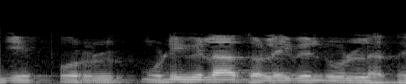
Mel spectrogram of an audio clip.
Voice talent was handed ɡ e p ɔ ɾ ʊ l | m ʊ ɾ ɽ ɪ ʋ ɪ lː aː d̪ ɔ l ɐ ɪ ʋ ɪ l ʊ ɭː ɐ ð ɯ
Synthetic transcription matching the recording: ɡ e p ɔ ɾ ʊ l | m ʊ ɽ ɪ ʋ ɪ l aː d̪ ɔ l ɐ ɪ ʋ ɪ l ʊ ɭː ɐ ð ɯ

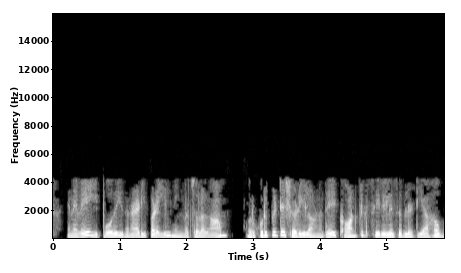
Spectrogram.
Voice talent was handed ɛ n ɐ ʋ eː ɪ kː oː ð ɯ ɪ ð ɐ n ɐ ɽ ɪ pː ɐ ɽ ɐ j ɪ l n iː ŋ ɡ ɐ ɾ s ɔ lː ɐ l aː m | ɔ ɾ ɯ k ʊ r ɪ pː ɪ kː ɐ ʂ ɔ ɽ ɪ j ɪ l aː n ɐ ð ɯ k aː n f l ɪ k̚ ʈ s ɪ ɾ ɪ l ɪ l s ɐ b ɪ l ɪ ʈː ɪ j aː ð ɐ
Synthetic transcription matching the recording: ɛ n ɐ ʋ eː ɪ pː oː ð ɯ ɪ ð ɐ n ɐ ɽ ɪ pː ɐ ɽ ɐ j ɪ l n iː ŋ ɡ ɐ ɭ s ɔ lː ɐ l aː m | ɔ ɾ ɯ k ʊ r ɪ pː ɪ ʈː ɐ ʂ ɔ ɽ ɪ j ɪ l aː n ɐ ð ɯ k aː n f l ɪ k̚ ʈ s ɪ ɾ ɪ l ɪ s ɐ b ɪ l ɪ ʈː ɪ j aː ɣ ɐ

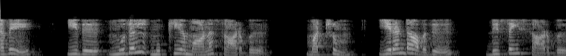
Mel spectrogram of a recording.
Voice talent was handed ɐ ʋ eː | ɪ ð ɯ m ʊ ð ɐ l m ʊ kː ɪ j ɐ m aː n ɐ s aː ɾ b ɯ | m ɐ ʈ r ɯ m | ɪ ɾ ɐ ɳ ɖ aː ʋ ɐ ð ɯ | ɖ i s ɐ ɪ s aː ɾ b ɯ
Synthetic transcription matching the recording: ɐ ʋ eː | ɪ ð ɯ m ʊ ð ɐ l m ʊ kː ɪ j ɐ m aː n ɐ s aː ɾ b ɯ | m ɐ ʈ r ɯ m | ɪ ɾ ɐ ɳ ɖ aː ʋ ɐ ð ɯ | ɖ ɪ s ɐ ɪ s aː ɾ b ɯ

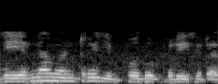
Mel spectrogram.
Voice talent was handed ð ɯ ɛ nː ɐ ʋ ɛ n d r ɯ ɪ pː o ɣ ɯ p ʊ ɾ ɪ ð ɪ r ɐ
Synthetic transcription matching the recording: ð ɯ ɛ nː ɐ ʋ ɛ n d r ɯ ɪ pː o ð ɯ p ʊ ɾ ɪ ɣ ɪ r ɐ

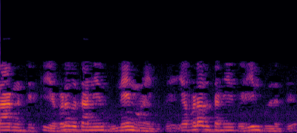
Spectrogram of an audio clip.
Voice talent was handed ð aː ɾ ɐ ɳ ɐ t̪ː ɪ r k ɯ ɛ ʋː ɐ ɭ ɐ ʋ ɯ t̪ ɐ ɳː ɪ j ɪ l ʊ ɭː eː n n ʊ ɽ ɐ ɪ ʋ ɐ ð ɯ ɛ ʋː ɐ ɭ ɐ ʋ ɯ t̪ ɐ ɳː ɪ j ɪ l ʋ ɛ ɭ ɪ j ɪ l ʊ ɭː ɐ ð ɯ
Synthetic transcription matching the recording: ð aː ɾ ɐ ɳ ɐ t̪ː ɪ r k ɯ ɛ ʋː ɐ ɭ ɐ ʋ ɯ t̪ ɐ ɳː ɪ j ɪ l ʊ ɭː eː n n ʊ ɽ ɐ ɪ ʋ ɐ ð ɯ ɛ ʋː ɐ ɭ ɐ ʋ ɯ t̪ ɐ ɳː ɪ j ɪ l ʋ ɛ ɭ ɪ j ɪ l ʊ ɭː ɐ ð ɯ

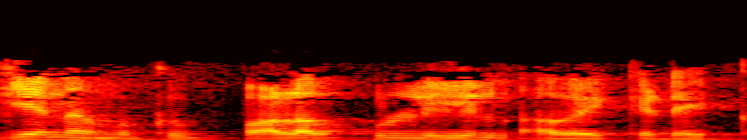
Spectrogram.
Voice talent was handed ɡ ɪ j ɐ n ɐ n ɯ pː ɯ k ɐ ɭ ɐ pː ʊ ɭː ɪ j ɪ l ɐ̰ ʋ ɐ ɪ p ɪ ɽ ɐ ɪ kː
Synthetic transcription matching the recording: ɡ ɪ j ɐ n ɐ m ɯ kː ɯ p ɐ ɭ ɐ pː ʊ ɭː ɪ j ɪ l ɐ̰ ʋ ɐ ɪ k ɪ ɽ ɐ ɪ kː

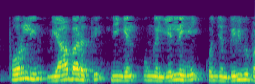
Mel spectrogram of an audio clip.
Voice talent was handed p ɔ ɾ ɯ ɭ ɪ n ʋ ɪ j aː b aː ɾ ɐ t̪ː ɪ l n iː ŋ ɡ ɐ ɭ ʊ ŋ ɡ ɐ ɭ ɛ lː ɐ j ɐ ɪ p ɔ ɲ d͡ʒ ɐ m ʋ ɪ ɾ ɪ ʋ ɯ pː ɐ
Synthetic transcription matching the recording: p ɔ ɾ ɯ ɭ ɪ n ʋ ɪ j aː b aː ɾ ɐ t̪ː ɪ l n iː ŋ ɡ ɐ ɭ ʊ ŋ ɡ ɐ ɭ ɛ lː ɐ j ɐ ɪ k ɔ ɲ d͡ʒ ɐ m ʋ ɪ ɾ ɪ ʋ ɯ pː ɐ

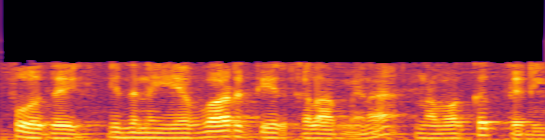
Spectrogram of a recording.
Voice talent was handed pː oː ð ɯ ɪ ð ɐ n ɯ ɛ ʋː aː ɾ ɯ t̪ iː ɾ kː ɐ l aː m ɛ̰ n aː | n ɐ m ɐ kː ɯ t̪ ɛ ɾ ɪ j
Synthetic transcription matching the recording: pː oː ð ɯ ɪ ð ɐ n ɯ ɛ ʋː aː ɾ ɯ t̪ iː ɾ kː ɐ l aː m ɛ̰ n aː | n ɐ m ɐ kː ɯ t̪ ɛ ɾ ɪ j

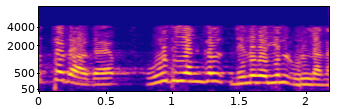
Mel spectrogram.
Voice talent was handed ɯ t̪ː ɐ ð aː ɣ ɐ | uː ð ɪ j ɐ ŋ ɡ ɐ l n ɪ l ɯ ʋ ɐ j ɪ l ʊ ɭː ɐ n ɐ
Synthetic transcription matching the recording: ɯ t̪ː ɐ ð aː ɣ ɐ | uː ð ɪ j ɐ ŋ ɡ ɐ ɭ n ɪ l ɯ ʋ ɐ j ɪ l ʊ ɭː ɐ n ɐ

